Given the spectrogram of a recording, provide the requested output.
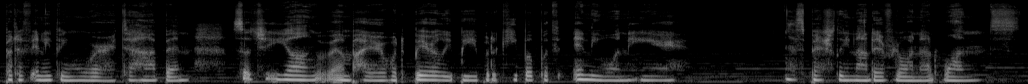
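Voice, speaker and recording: A woman playing an ancient, charming, flirty vampire queen in a whispered ASMR roleplay, with elegant, formal diction and a soft breathy voice. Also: medium pitch, level tone, measured pace, faint music behind, lightly acted. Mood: confident, persuasive.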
